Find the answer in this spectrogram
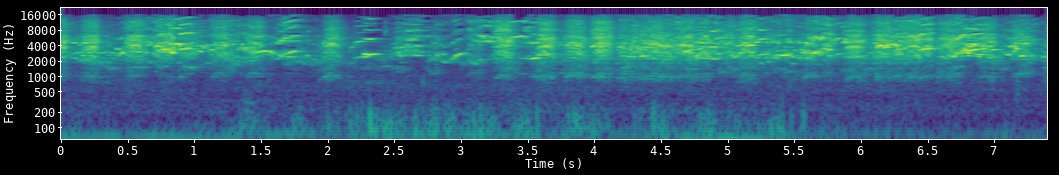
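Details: Rainbow lorikeets at feeding time give rapid, overlapping squawks and shrill chattering, about three notes a second at an uneven pace, with a short flutter that may be wingbeats.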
